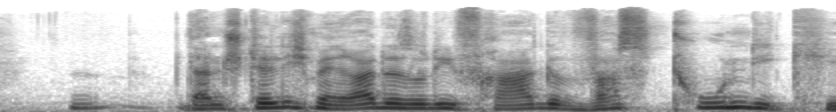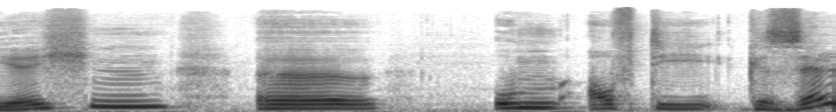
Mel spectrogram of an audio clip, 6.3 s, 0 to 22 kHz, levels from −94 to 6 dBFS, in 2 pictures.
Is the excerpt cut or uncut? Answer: uncut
